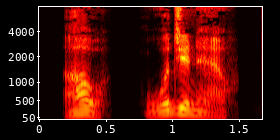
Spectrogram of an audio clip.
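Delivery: slow, unhurried, flat-toned voice. The fairy turns his head to face Shelley and answers her in a flat tone. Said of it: "the fairy said in a flat tone".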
